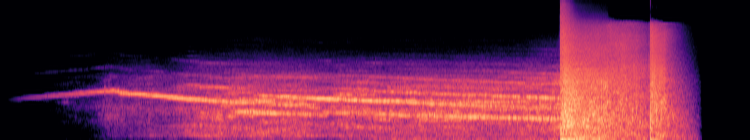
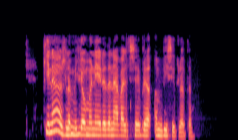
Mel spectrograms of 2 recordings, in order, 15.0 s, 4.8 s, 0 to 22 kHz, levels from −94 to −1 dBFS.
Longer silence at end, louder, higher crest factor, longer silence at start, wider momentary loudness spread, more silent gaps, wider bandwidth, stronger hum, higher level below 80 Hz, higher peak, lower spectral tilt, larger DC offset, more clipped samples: first, 1.15 s vs 0.9 s; about the same, -18 LUFS vs -17 LUFS; about the same, 18 dB vs 16 dB; first, 1.55 s vs 0.85 s; about the same, 12 LU vs 11 LU; neither; first, over 20 kHz vs 7.8 kHz; neither; first, -32 dBFS vs -56 dBFS; about the same, 0 dBFS vs -2 dBFS; second, -3.5 dB/octave vs -5.5 dB/octave; neither; neither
